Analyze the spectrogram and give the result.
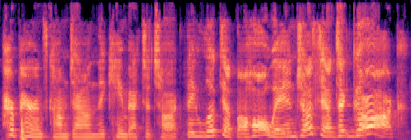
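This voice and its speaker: A woman reading a rhyming children's picture book aloud in an expressive, theatrical way, stretching out key words for emphasis. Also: fairly high pitch, moderate pace. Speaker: storybook reader.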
